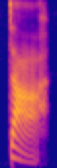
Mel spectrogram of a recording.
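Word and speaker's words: 大: This new character is pronounced da, and it means big.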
